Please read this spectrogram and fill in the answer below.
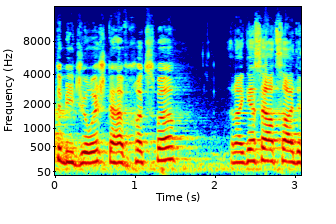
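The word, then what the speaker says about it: chutzpah: Jewish to have hutzpah of course only we Jews can pronounce it they say oh my he has such Hot Spot hotspot can you believe what he just he just that he's got hotspot and by the way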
